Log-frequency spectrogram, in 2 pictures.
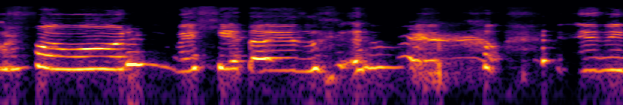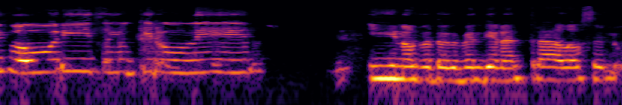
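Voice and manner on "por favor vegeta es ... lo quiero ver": high, tearful voice breaking into sobs. Retelling how a kid begged the ticket reseller, imitating a crying kid's plea. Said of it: "se puso a llorar y le dijo al revendedor".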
